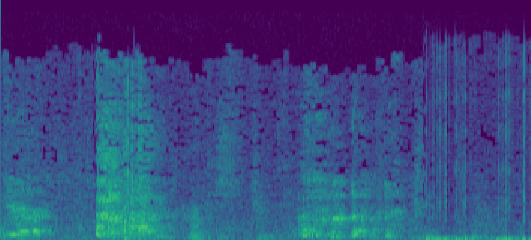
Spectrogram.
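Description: An elderly man talks loudly nearby.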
